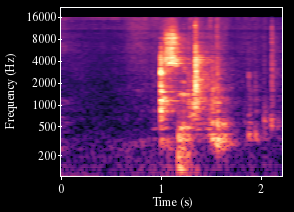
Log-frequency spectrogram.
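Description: Light knocks and rubbing of a plastic transportable phone unit being shifted by hand on a stone worktop, against quiet room tone.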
